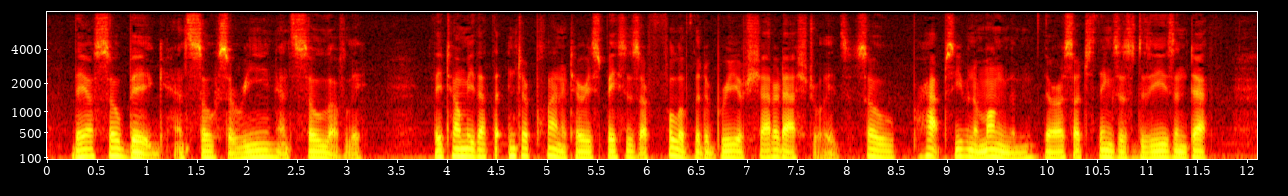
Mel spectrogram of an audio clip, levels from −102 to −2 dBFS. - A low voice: Yes, very low, 95 Hz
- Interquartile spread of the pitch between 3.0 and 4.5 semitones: No, narrow, 2.4 semitones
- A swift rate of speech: No, average, 190 wpm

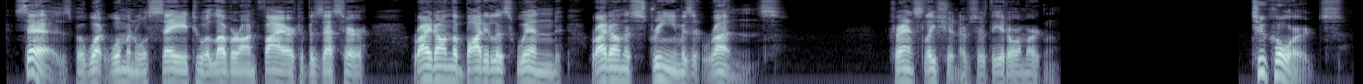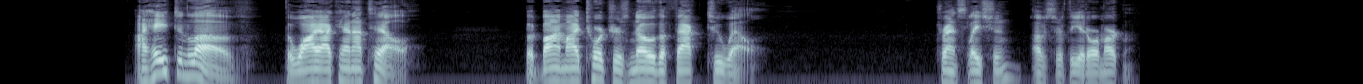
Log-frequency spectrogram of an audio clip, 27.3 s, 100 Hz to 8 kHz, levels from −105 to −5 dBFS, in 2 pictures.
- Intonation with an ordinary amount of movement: Yes, average, 3.5 semitones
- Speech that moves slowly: Yes, slow, 125 wpm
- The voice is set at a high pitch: No, low, 105 Hz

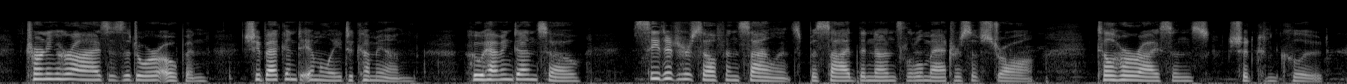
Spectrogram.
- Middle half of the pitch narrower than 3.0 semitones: No, average, 4.2 semitones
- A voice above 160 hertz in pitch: Yes, medium, 185 Hz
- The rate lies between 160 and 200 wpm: No, average, 150 wpm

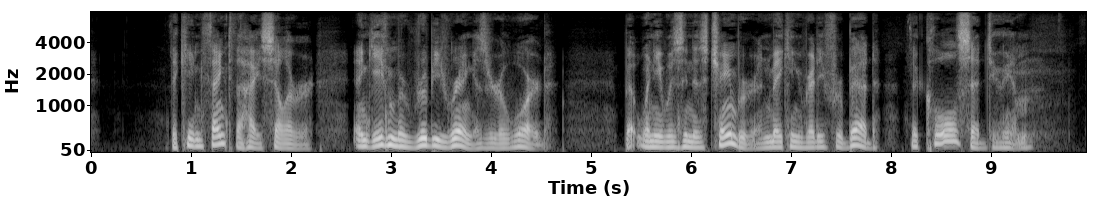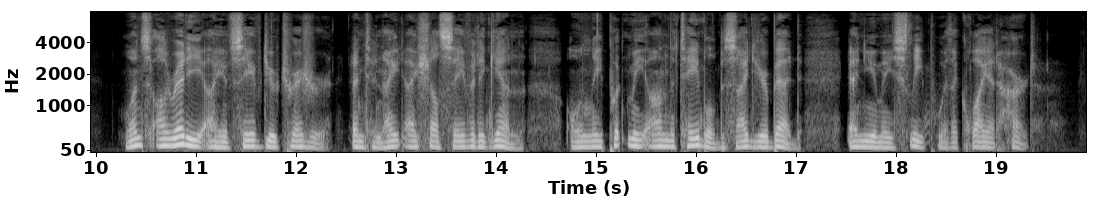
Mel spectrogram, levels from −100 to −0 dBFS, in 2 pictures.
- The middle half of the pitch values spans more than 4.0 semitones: No, average, 3.2 semitones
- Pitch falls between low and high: No, low, 120 Hz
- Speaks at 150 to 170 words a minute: No, average, 195 wpm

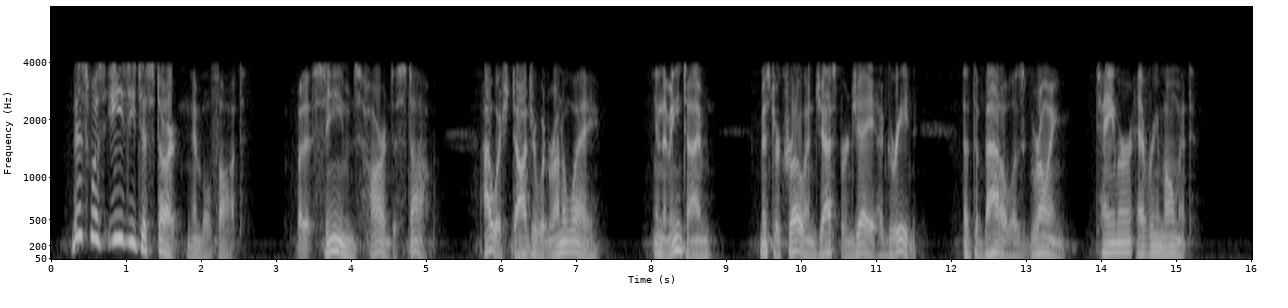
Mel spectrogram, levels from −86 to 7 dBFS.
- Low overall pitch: Yes, low, 100 Hz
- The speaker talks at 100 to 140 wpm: Yes, slow, 135 wpm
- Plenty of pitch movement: Yes, wide, 5.7 semitones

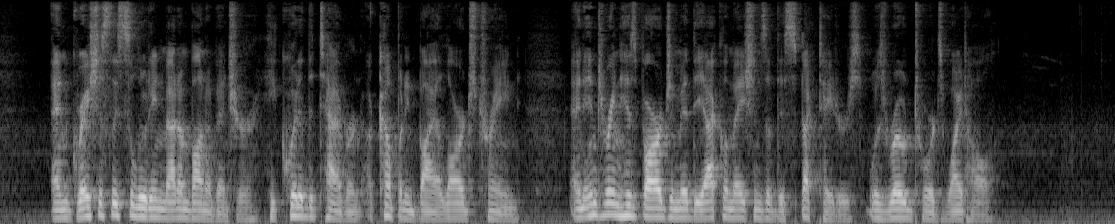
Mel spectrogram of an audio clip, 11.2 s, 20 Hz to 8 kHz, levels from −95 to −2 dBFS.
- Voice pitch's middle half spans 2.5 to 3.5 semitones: No, average, 4.2 semitones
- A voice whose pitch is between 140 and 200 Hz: No, low, 105 Hz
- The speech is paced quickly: No, average, 150 wpm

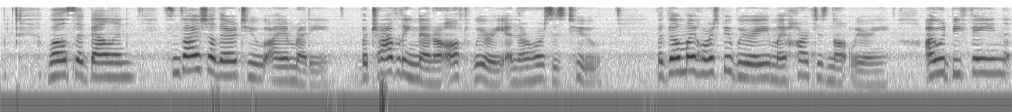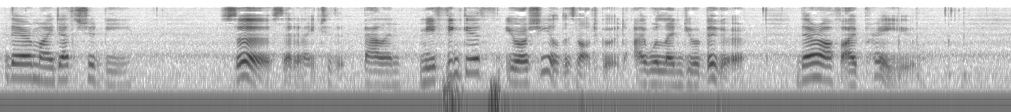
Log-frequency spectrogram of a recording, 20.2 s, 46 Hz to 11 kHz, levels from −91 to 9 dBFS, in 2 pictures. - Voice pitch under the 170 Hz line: No, high, 245 Hz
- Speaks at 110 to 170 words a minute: No, average, 185 wpm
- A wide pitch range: Yes, wide, 9.0 semitones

